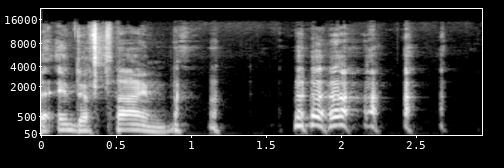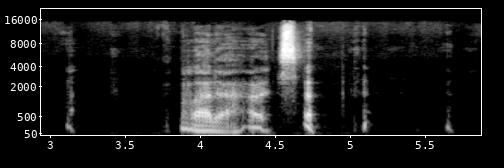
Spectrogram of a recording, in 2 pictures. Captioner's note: Ketawa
